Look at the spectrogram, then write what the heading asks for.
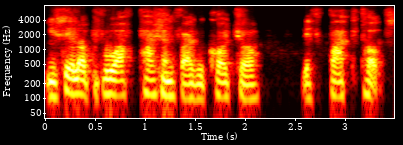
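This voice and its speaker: The sound is dry and close with no echo. A man at medium pitch speaks with a Nigerian accent and ordinary pitch variation. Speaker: agribusiness educator. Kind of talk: online class. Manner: halting, with many repeated words.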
